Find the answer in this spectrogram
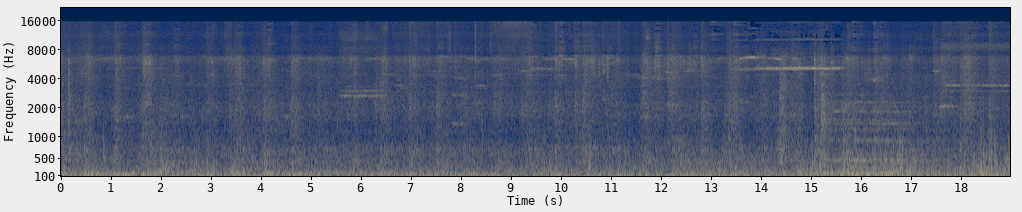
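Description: Empty open-top coal wagons of a freight train rolling past below, a steady rumble of steel wheels on the rails. Brief thin wheel squeals come in a few times, mostly in the second half.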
